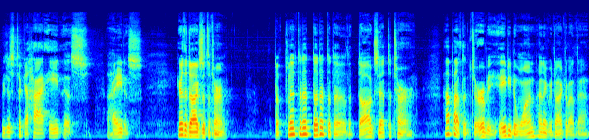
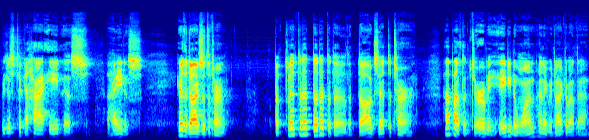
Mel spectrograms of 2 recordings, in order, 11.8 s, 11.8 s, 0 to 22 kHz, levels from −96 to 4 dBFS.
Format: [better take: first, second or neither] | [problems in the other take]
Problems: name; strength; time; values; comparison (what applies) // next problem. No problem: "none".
first | thin; very; fading below 500 Hz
